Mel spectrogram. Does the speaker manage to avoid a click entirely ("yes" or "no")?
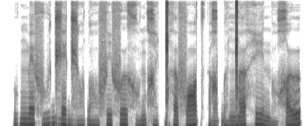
no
